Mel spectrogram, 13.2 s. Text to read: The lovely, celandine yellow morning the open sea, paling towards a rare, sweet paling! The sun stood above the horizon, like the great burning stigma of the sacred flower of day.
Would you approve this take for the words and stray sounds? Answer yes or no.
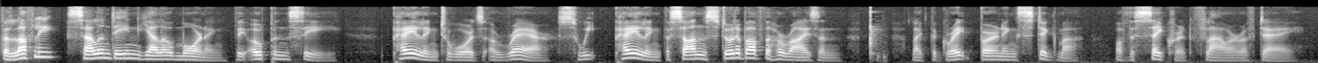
no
